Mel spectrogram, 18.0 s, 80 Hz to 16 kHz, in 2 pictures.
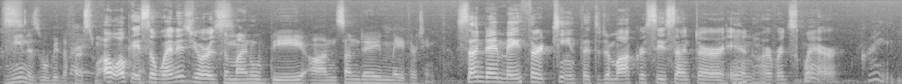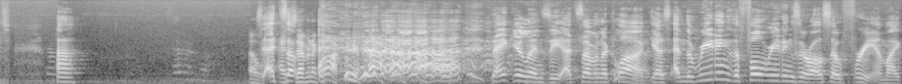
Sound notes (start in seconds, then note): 12.2 laugh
